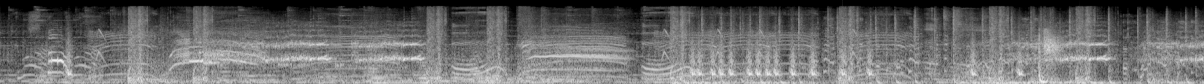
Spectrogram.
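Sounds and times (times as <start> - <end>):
car tyres squealing: 2.2 - 4.3.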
